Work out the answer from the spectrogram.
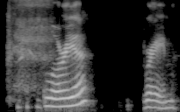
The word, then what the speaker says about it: Gloria Brame: And so can you pronounce your name so that it's pronounced properly? Gloria Brame.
